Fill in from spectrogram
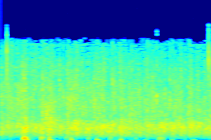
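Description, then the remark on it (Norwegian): Audience applause, a steady patter of many hands clapping at moderate volume, with a brief louder burst near the start and no voices heard. “Takk til vårt fantastiske publikum.”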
